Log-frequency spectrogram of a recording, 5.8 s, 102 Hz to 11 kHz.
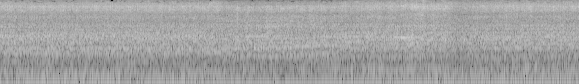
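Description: John Deere 8520 tractor's diesel engine running steadily, a constant low hum, while its hydraulics slowly unfold the Swifter cultivator.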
